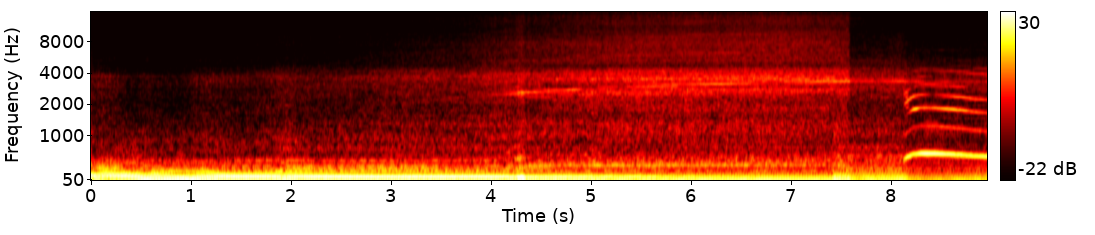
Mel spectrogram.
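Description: Single-turbo BMW 340i's B58 inline-six idling steadily just after start-up, its speed easing down slightly in the first second, with a faint high whistle rising through the middle. Near the end a long, falling vocal shout sounds over it.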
